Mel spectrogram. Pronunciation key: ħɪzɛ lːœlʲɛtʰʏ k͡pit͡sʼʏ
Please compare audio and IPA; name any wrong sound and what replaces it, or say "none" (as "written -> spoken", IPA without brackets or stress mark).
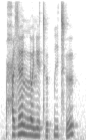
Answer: none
